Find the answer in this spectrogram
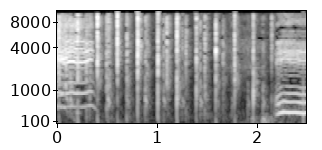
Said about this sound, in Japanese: はい、今回でですね、知ってる就活は第338回を迎えました。拍手。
